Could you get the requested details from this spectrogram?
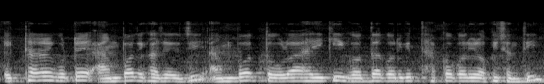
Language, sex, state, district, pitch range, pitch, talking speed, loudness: Odia, male, Odisha, Nuapada, 150-175 Hz, 160 Hz, 145 wpm, -12 LUFS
